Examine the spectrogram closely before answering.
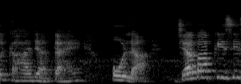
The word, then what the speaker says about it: hola: ओला word की spelling होती है HOLA, जबकि यहाँ पर H का प्रयोग नहीं किया जाता, इसे केवल कहा जाता है ओला।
